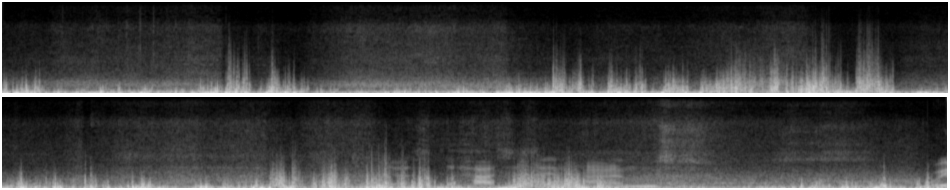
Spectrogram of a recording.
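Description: Strong gusty wind on the hilltop Aleksotas Observation Deck in Kaunas, Lithuania, buffets the microphone in heavy, continuous roaring blasts, loud and close, with a voice partly buried beneath it.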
